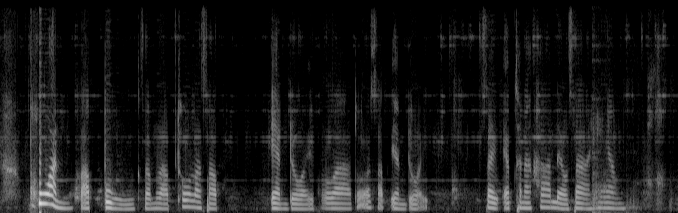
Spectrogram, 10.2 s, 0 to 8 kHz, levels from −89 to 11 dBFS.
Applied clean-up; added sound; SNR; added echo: neural separator model SepFormer DNS4.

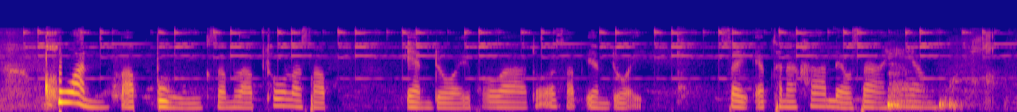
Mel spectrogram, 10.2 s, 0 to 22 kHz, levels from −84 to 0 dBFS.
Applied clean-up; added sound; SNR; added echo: none; Bell; 15 dB; none.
